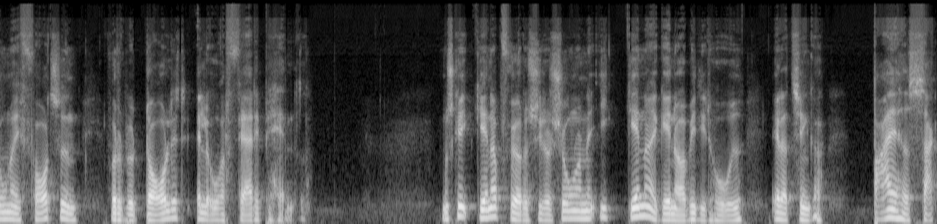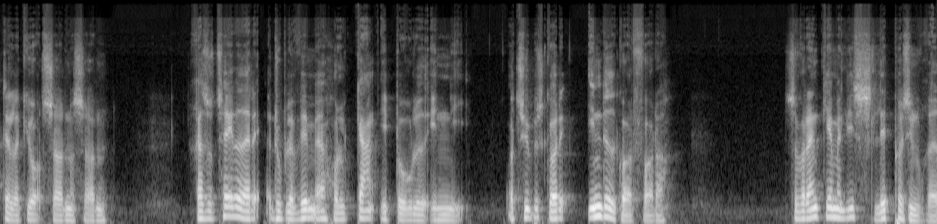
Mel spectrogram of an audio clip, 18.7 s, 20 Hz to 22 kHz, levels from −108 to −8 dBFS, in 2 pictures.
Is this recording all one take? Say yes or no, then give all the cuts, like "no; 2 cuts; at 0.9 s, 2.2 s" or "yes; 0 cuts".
no; 1 cut; at 12.0 s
